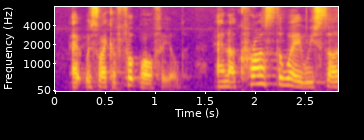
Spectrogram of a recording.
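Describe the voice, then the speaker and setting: Over noticeable background noise, a woman with an American accent speaks at a medium pitch with lively intonation. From Iowa, US Midwest. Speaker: retired college instructor. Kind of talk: oral history interview.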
